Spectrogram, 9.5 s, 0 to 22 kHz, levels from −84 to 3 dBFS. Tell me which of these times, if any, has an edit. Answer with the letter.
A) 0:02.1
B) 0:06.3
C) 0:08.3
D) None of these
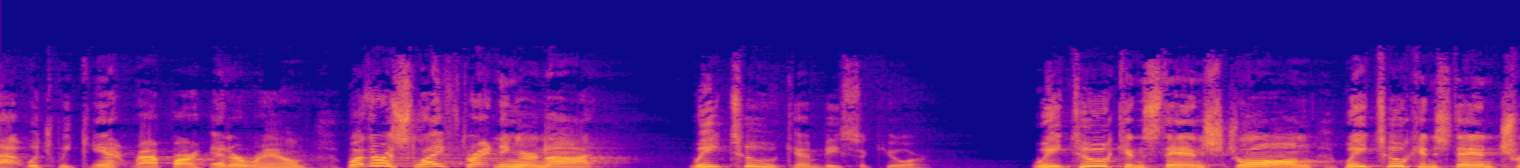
D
